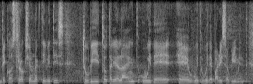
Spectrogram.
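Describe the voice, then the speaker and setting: Against noticeable background noise, the voice holds a fairly even intonation. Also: man. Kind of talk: conference presentation. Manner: fast; halting, many repetitions.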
